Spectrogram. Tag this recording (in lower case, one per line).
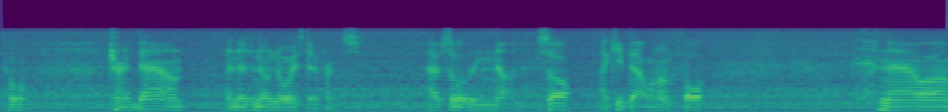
white noise
speech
